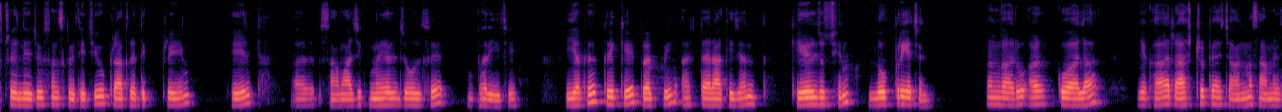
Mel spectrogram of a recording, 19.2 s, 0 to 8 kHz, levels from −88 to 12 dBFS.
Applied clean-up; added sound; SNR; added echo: none; none; none; none.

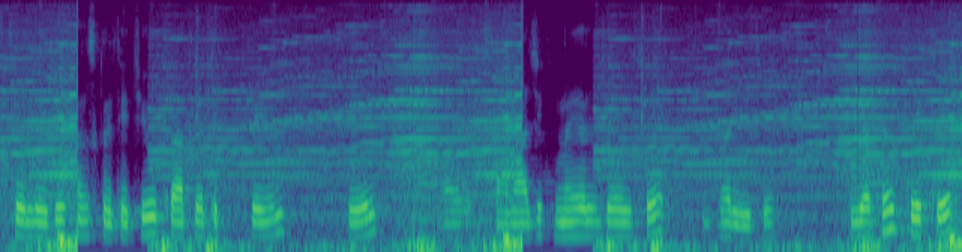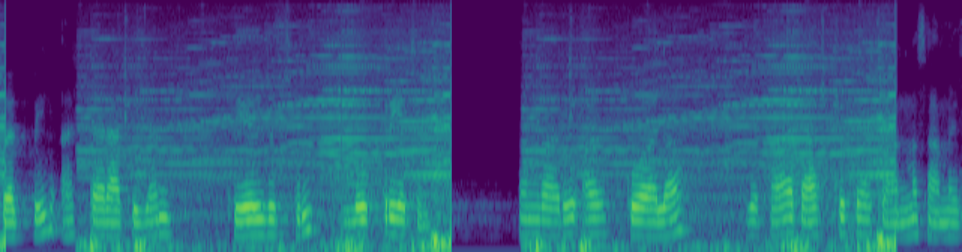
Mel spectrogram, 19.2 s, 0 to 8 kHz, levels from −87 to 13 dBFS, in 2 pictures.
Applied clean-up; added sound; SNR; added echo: none; Chime; 5 dB; reverberation time 1.0 s.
